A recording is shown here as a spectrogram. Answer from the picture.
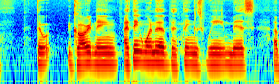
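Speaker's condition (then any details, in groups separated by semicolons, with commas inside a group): ALS; onset in one foot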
